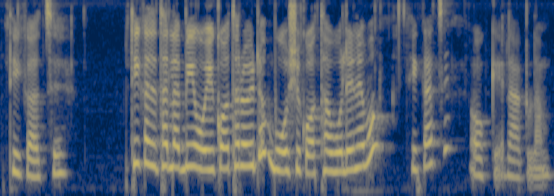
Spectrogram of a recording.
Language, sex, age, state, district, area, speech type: Bengali, female, 18-30, West Bengal, North 24 Parganas, urban, spontaneous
